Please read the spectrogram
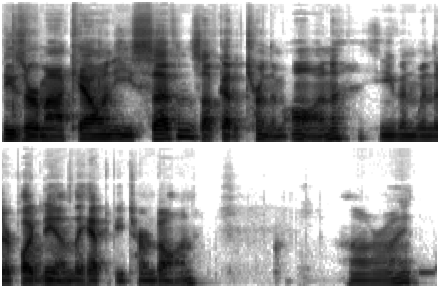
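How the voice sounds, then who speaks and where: A man's fairly low voice with a bright, sharp tone, ordinary pitch variation, a moderate pace and long, frequent pauses. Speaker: teacher testing a microphone. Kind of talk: tutorial. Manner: soft-spoken. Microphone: testing a new USB condenser mic, switching pickup patterns.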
